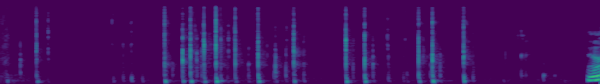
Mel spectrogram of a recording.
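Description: Typing on a computer keyboard: two quick runs of keystrokes, the first beginning about a second and a half in and the second ending a little before five seconds.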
